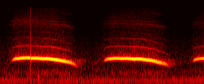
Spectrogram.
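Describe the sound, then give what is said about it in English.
A person whistles in imitation of a lechuza owl's call, producing two long, steady notes that each dip slightly in pitch at the end. A third note begins just as the sound cuts off, and a brief click is heard early on. “everybody knows that the lechuza whistles. And if you try to get its attention, you whistle back.”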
